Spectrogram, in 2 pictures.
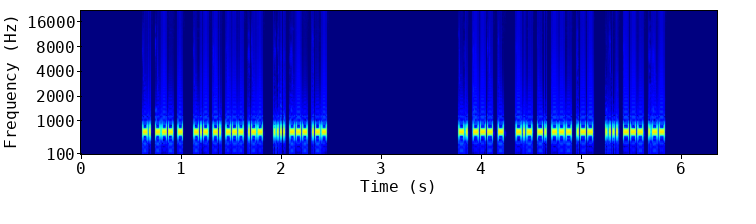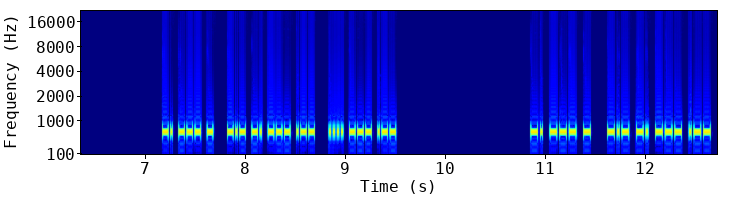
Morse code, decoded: NOT KNOW HOW NOT KNOW HOW NOT KNOW HOW NOT KNOW

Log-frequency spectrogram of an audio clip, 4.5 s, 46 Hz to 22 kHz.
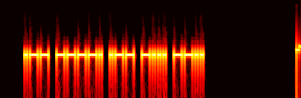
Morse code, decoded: W9WBZ

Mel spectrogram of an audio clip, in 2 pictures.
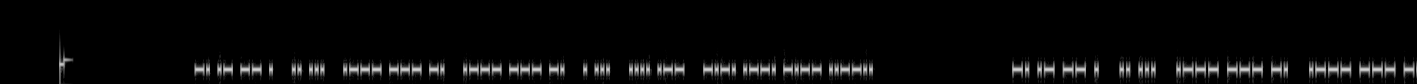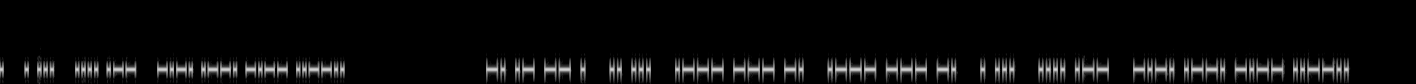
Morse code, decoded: NAME IS JON JON ES HW CPY? NAME IS JON JON ES HW CPY? NAME IS JON JON ES HW CPY?

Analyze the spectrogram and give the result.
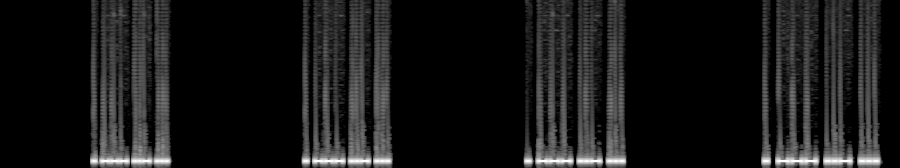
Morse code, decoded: EOUS EOUS EOUS EOUS

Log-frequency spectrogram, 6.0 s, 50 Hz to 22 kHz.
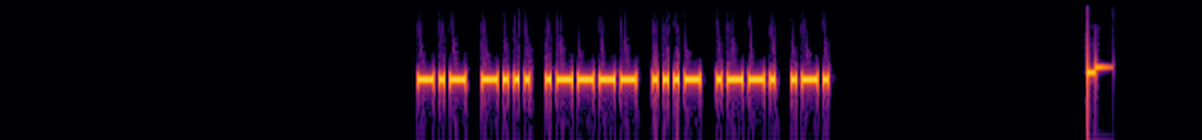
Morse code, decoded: KB1VPR

